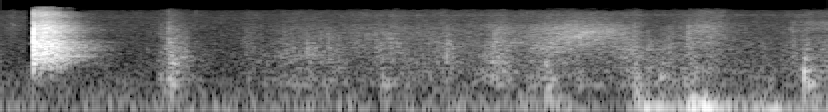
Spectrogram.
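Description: A single sharp slap-like impact just after the start, then faint scattered knocks and a low rumble near the end.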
